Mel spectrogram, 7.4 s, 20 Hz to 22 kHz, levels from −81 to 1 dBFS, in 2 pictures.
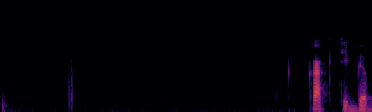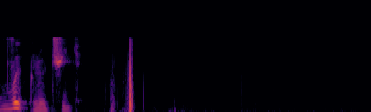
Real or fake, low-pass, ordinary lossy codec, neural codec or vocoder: real; 5.4 kHz; none; none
